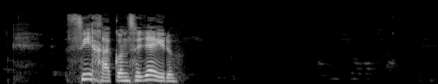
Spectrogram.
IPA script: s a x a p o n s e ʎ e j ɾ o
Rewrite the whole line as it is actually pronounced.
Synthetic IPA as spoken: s i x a k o n s e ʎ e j ɾ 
